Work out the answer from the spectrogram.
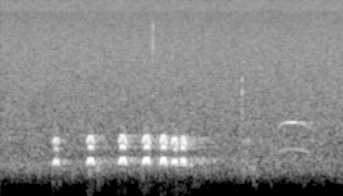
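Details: Gambel's quail from desert country in the western United States: seven short clucking notes that speed up toward the end, followed by a faint arched call, with steady background hiss.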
